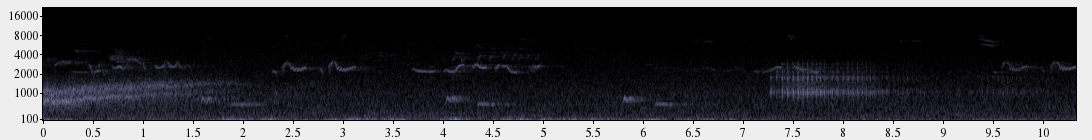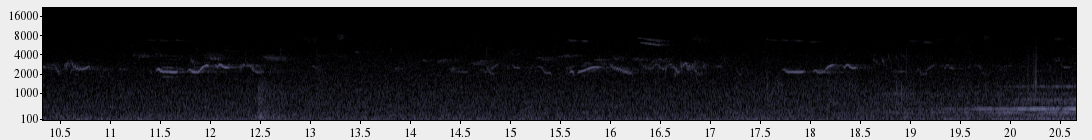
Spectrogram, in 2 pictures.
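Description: Woodland birdsong: small songbirds singing short warbled phrases again and again, faint, over a quiet outdoor background. A whoosh fades out in the first second or two.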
